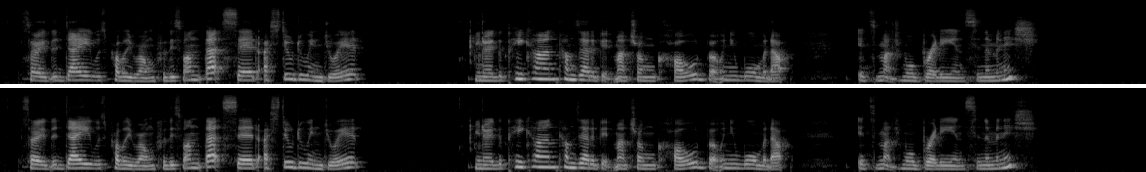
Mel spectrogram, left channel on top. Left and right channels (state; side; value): normal; both; correlation 0.56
